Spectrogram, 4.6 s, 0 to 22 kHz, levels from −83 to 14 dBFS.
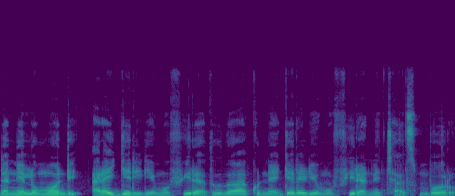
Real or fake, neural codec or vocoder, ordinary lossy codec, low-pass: real; none; none; 14.4 kHz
